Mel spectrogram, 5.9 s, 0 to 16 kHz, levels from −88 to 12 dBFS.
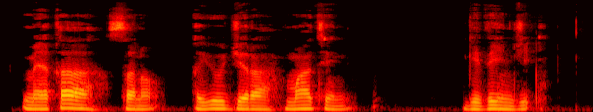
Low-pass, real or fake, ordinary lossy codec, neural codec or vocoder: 14.4 kHz; fake; AAC, 48 kbps; vocoder, 48 kHz, 128 mel bands, Vocos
